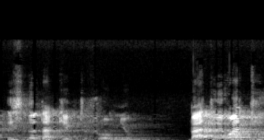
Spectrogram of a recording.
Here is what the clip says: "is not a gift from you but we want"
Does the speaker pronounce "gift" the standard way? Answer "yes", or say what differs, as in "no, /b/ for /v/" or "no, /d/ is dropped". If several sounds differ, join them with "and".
no, /p/ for /f/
